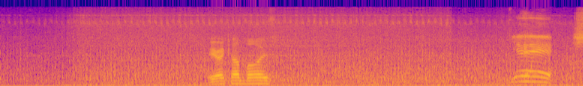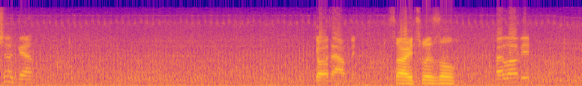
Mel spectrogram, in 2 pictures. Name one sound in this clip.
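A helicopter engine hums steadily with its rotor whirring.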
